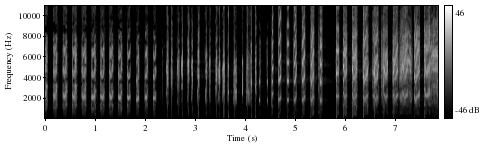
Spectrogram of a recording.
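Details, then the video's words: Edible-nest swiftlet lure call used to draw birds in to roost: rapid series of short, high buzzy chirps, about one and a half per second, then a scatter of sharp dry clicks before denser, overlapping twittering returns. "SUARA BURUNG WALET PANGGIL INAP"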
